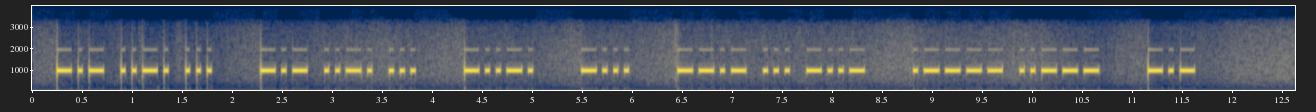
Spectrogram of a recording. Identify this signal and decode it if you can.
Morse code, heard as a keyed tone, about 22 wpm, 980 Hz, with radio noise. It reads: KFS KFS / B QSX 12 K
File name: blog / swl / 6-abril-2019-12695-USB-KPS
